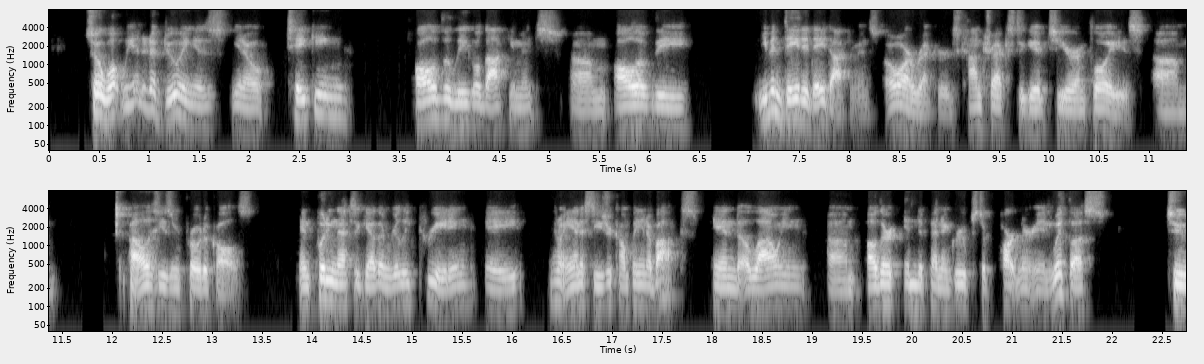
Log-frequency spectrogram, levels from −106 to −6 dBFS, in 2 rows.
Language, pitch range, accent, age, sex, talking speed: English, 100-115 Hz, American, 40-59, male, 165 wpm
